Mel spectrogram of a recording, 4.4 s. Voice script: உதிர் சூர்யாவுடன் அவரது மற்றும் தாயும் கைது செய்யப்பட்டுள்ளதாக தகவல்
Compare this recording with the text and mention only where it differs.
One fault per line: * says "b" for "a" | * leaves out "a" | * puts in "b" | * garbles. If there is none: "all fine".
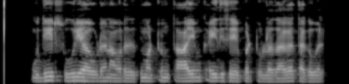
all fine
